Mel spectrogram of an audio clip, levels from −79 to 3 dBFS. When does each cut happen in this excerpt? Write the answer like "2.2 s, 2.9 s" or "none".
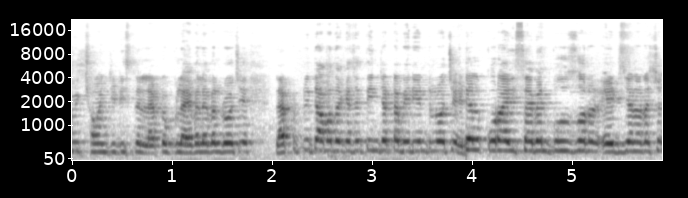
3.9 s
